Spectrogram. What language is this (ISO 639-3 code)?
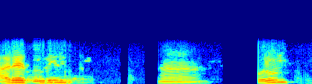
ben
